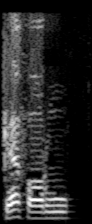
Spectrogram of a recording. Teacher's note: كفروا ما ينفعش، ولا كثروا ما ينفعش. ما ينفعش ان انا اميل حركه الكاف والفاء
